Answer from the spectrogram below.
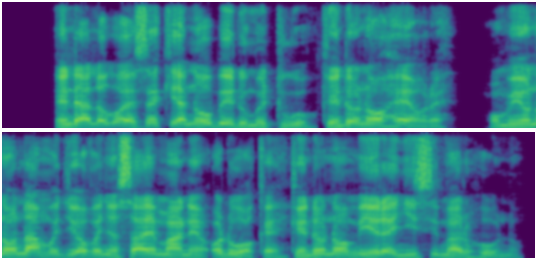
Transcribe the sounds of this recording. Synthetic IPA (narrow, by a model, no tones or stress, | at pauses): ɛndalɔɡɔɛs̬ɛkɪanɔbedomatuokendonɔɦɛɔɾɛ | ɔmɪjɔnɔlamɔd͡ʒɛhovaɲasajemanɛʔɔdwɔkɛkendonɔmɪeɾɛɲisimarɦono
